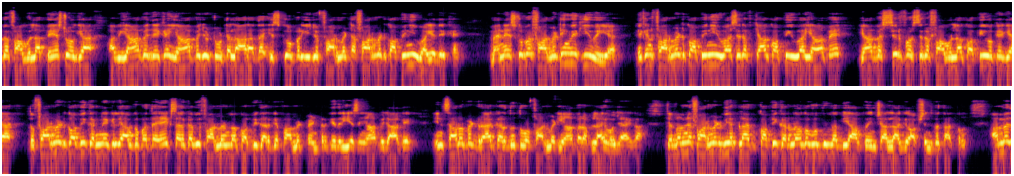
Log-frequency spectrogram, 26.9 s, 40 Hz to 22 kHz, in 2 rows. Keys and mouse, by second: 2.2-3.3 drag, 5.5 click, 6.7-7.7 drag, 15.0-16.1 drag, 17.1 click, 19.8-20.8 drag, 25.7 click, 26.3 click.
